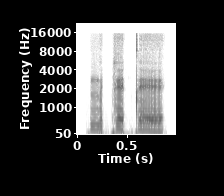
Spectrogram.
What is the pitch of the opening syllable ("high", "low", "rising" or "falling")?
low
